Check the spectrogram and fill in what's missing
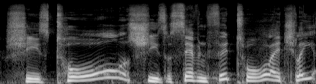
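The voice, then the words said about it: Put-on accent, not quite right. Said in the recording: “this accent's not quite right”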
